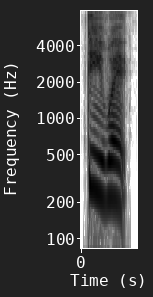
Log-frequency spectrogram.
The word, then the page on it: 地位: dì wèi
